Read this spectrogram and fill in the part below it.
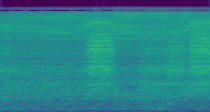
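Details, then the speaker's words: Sievert jeweller's gas torch: steady hiss that twice swells louder, then settles to a softer rush as fingers cover the air intake holes. Restricting air gives a softer, cooler flame; the loud hiss is the hot flame. "now if I put my finger over these holes that flame will get softer you can actually hear the difference that hissing is quite a hot hot heat and if I put my fingers over the holes I restrict the amount of oxygen or the amount of air coming"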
